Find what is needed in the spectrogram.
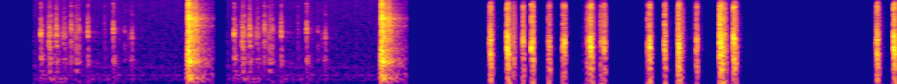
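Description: Computer keyboard typing: quick runs of key clicks, with two louder single strokes about a second apart in the first half, then short clusters of rapid clicks.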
